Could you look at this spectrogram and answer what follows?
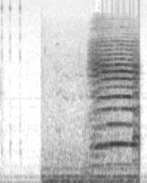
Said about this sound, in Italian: Risentiamolo un attimo, la nostra capra in calore.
